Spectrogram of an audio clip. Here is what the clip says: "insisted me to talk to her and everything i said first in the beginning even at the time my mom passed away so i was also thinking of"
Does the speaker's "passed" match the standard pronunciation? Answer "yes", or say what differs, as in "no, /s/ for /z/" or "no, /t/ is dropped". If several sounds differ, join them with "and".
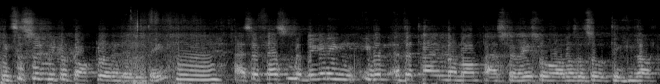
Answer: yes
